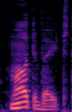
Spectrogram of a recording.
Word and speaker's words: motivate: その次、日本語で読むと、モチベートとなりますけども、 motivate と発音しますね。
